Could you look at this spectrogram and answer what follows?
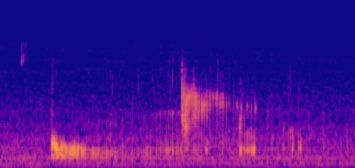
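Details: Loud hunger stomach growl after skipping food before and during work (lunch forgotten at home): low gurgling rumbles with squeaky, bubbling tones rising and falling over a few seconds. Normal borborygmi.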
